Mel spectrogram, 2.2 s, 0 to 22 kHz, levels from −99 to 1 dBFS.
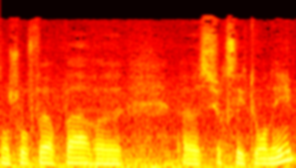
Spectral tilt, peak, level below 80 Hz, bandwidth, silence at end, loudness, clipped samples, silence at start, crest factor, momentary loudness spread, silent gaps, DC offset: -5.5 dB/octave; 0 dBFS; -28 dBFS; 15.5 kHz; 0 s; -16 LUFS; under 0.1%; 0 s; 14 dB; 7 LU; none; under 0.1%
